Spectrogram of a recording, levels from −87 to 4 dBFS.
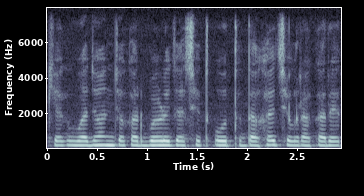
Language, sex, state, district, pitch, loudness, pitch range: Maithili, female, Bihar, Purnia, 235 Hz, -15 LUFS, 230-240 Hz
